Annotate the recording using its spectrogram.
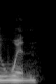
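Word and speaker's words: Nguyen: Actually, it's actually Win.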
